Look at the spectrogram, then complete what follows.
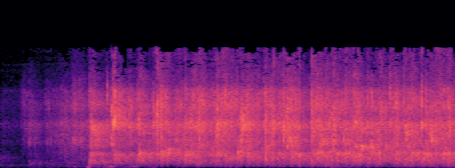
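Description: Audience applauding, breaking out about a second in and then holding steady.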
